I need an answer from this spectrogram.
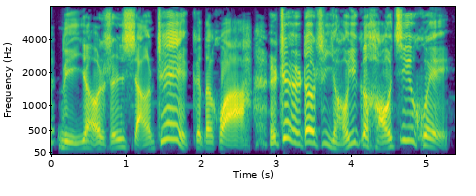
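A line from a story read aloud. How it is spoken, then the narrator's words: Laughing loudly. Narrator (Chinese): 店主……大声的笑了起来，然后说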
